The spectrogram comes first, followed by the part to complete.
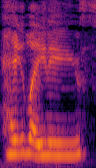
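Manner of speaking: put-on slow, unhurried Southern accent.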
